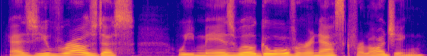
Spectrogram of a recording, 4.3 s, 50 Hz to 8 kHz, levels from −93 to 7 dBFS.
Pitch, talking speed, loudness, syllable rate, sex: 200 Hz, 195 wpm, -16 LUFS, 4.9 syllables/s, female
